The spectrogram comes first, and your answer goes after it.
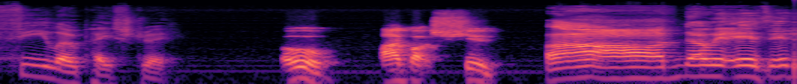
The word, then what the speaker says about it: choux: It's choux pastry.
